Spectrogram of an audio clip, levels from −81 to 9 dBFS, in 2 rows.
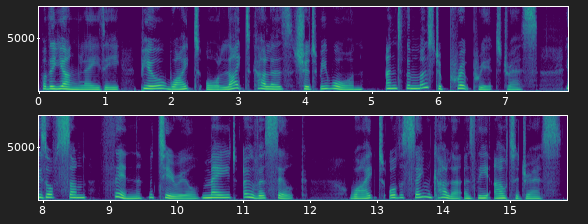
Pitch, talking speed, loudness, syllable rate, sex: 220 Hz, 130 wpm, -19 LUFS, 3.4 syllables/s, female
